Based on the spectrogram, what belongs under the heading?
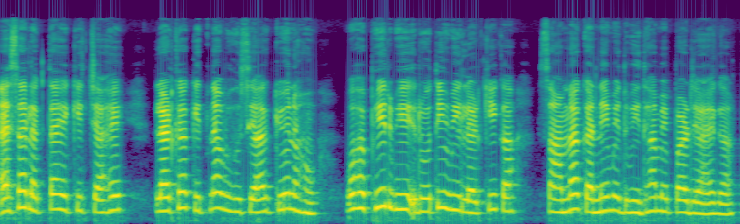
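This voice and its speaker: A woman voicing a young heroine who was once a kickboxing champion, speaking softly and plaintively, slow and high. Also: lightly acted. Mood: tearful. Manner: soft, plaintive, sniffling.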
